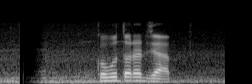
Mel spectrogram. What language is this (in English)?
Bangla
